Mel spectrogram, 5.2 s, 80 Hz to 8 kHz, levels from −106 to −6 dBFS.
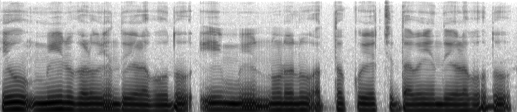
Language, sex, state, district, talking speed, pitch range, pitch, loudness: Kannada, male, Karnataka, Koppal, 125 wpm, 110-120 Hz, 115 Hz, -13 LUFS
